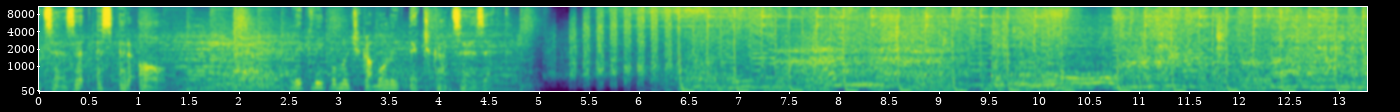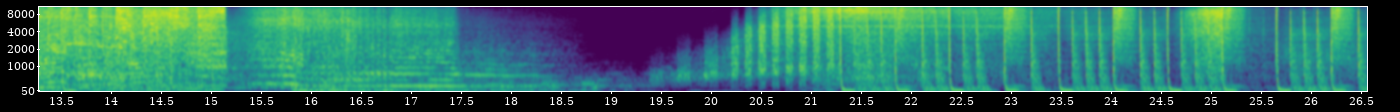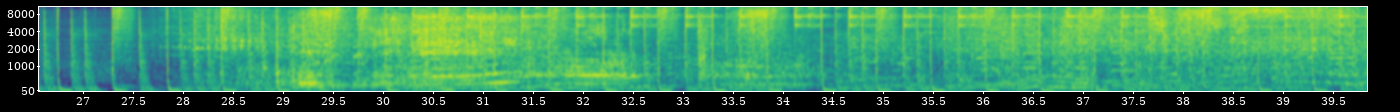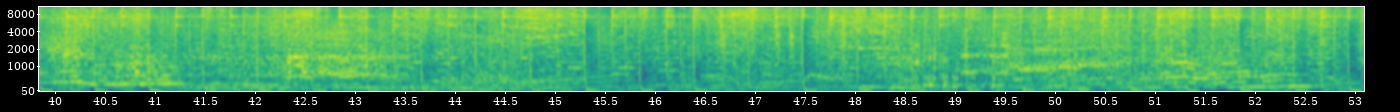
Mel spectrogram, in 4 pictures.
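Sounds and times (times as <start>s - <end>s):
electronic music with heavy beat: 1.6s - 16.0s, 20.2s - 53.0s
racing car engine note: 6.4s - 18.1s, 27.8s - 53.0s
tyres squealing: 40.0s - 45.2s, 47.5s - 52.7s.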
